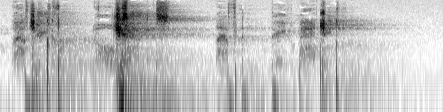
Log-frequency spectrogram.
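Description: Computer-processed baritone voice in whispered fragments: short breathy bursts with sharp consonant clicks and hissing s-sounds, about one a second, with brief gaps between them.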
